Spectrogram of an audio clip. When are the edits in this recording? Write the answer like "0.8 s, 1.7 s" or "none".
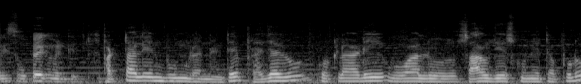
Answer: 1.0 s, 3.3 s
